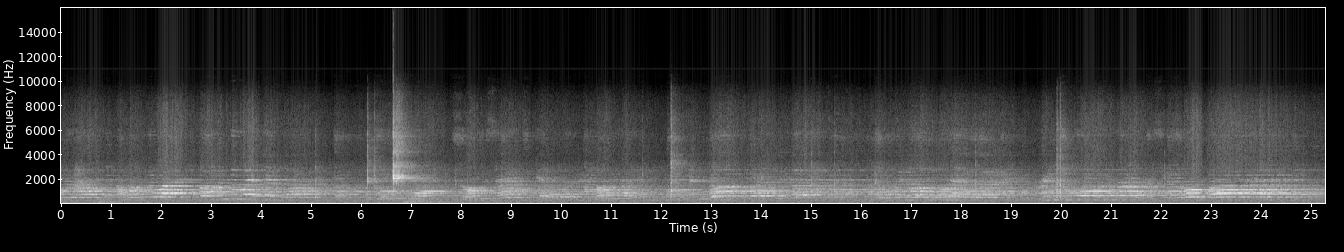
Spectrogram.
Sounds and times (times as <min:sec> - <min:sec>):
Music: 0:00.0 - 0:25.2.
